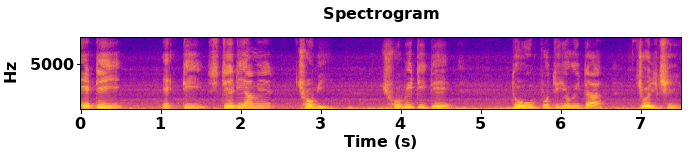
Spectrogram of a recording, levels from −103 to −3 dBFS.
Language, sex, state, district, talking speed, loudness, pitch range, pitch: Bengali, male, West Bengal, Jhargram, 90 wpm, -16 LUFS, 175-220 Hz, 200 Hz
